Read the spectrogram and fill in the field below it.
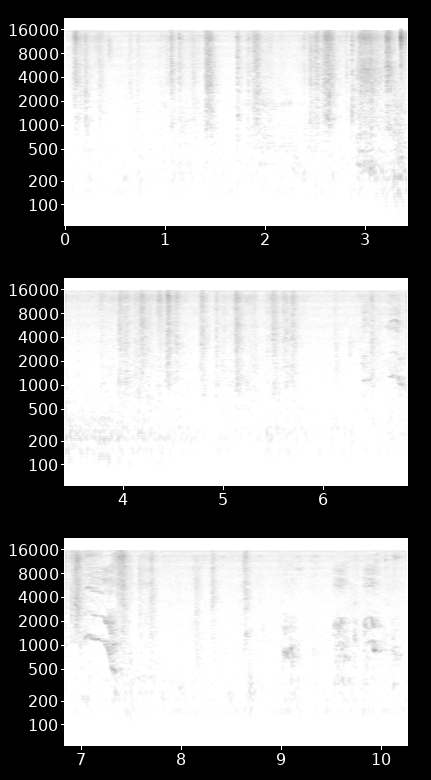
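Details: Puppies giving scattered high whimpers and short yips over about ten seconds, some notes sliding upward, mixed with frequent clicking, tapping and rustling noises.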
